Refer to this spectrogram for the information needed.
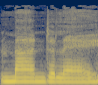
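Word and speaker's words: Manderley: It's funny because it's like, it's spelled Manderly. – Oh, right. – But I think they say it, like in the movie, they said it Mandalay.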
